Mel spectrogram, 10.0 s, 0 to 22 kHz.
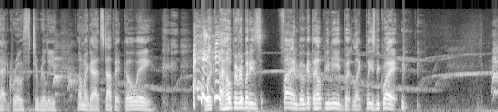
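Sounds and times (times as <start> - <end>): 
speech: 0.0 - 3.5, 4.1 - 8.2
passing emergency vehicle siren wailing near a hospital: 0.0 - 9.9
dog barking: 1.1 - 1.6
laughter: 3.9 - 4.9.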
